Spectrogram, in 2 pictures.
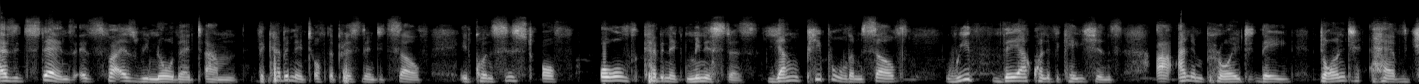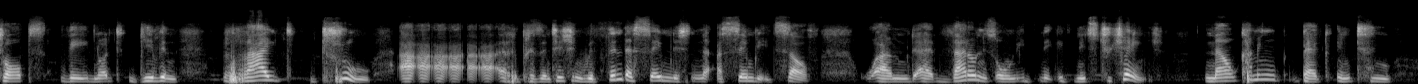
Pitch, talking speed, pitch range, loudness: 145 Hz, 135 wpm, 135-165 Hz, -21 LUFS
